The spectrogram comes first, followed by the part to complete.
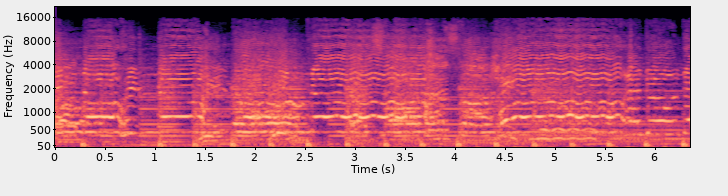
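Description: A woman leading a gospel worship song into a microphone, holding notes with vibrato, over a band accompaniment with a steady beat.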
